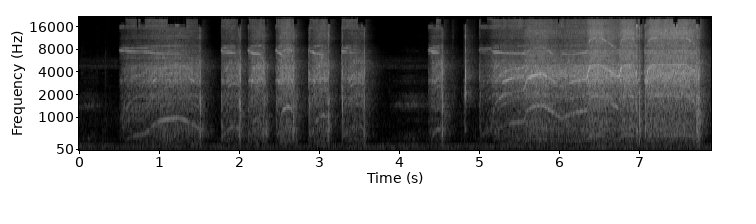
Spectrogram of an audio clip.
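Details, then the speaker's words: 1968 Cadillac Sedan DeVille front power seat gearbox/actuator, rebuilt, test-spun: short bursts of high drill whine, spinning freely with no catch, grind or chatter; butter smooth after rebuild. "yeah that's that's butter smooth so very good yep"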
